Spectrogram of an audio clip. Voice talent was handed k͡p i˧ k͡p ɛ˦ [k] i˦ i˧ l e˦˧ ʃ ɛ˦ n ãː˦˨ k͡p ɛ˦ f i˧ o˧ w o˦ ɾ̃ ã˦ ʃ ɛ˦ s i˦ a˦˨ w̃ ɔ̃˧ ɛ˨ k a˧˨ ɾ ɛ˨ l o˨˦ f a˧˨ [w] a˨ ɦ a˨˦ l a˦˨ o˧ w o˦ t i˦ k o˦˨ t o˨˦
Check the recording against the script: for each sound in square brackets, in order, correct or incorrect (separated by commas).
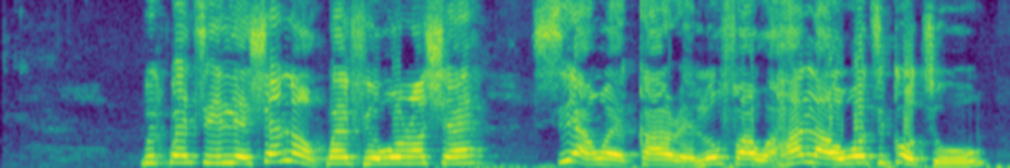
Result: incorrect, correct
